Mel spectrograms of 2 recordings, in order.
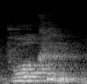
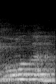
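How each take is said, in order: First: The middle consonant is an aspirated k. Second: The middle consonant is a soft plain g. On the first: The speaker calls it right. "이게 맞는 발음이라는 거죠" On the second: The speaker calls it wrong. "이건 연음에 따르지 않아서 잘못된 것이다"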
